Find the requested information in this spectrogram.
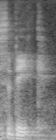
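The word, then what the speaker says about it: Siddiqullah: name so essentially my first name which is sadik and my middle name are together and it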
